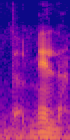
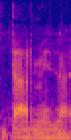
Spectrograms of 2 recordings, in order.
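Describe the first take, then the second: First: The stress is on the second syllable. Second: The stress is on the first syllable. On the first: The speaker calls it wrong. "it's not darmela" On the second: The speaker calls it right. "we're still not changing the word stress. It's darmela"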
